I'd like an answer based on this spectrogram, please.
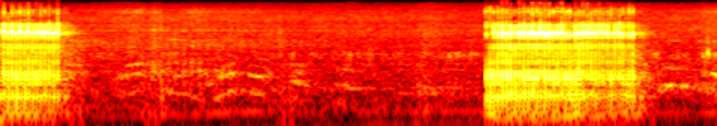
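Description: Two harsh, buzzy breath sounds a few seconds apart, separated by quiet breathing: snoring in a sleeping dog.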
